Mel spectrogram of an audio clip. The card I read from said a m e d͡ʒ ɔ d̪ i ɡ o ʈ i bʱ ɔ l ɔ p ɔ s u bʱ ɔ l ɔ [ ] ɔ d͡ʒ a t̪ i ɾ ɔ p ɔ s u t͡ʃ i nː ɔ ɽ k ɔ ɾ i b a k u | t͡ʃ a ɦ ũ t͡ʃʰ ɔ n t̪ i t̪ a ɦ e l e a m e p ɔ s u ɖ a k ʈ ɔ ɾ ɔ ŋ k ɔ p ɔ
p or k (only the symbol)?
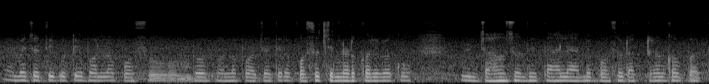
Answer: p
